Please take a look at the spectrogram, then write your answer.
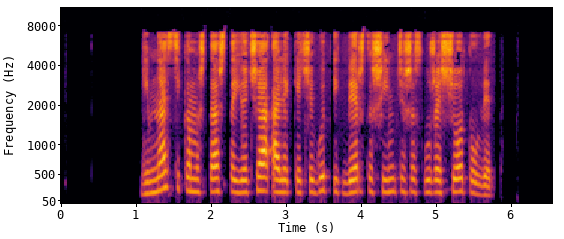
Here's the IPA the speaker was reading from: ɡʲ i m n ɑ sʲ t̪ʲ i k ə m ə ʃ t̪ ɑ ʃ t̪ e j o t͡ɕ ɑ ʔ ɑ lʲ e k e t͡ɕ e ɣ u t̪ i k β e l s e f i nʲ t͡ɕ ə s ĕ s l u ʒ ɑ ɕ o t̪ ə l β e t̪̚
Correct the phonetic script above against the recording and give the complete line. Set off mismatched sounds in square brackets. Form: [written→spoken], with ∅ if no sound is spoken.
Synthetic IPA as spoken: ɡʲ i m n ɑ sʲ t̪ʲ i k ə m ə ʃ t̪ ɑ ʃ t̪ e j o t͡ɕ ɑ ʔ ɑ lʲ e k e t͡ɕ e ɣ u t̪ i k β e [l→r] s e [f→ʃ] i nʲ t͡ɕ ə [s→ʃ] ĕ s l u ʒ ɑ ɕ o t̪ ə l β e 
